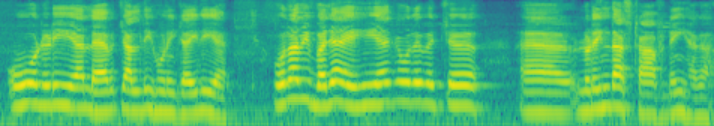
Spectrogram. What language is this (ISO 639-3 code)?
pan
